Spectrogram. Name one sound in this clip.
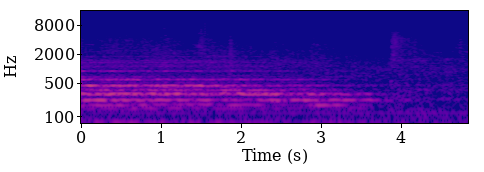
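A large choir sings a sustained chord in a reverberant hall and lets it ring out.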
